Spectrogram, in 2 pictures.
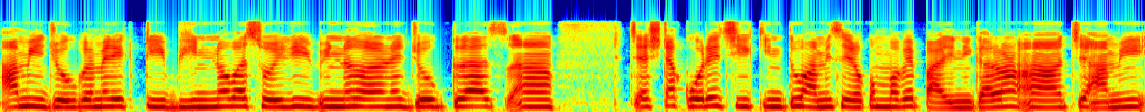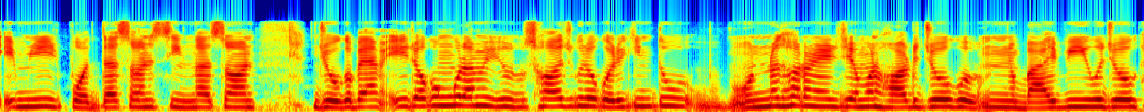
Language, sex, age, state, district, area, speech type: Bengali, female, 18-30, West Bengal, Hooghly, urban, spontaneous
